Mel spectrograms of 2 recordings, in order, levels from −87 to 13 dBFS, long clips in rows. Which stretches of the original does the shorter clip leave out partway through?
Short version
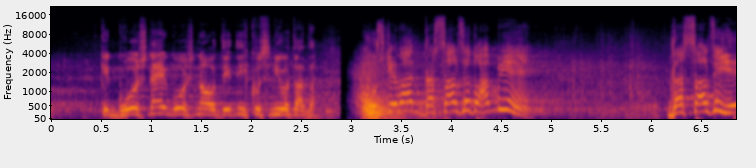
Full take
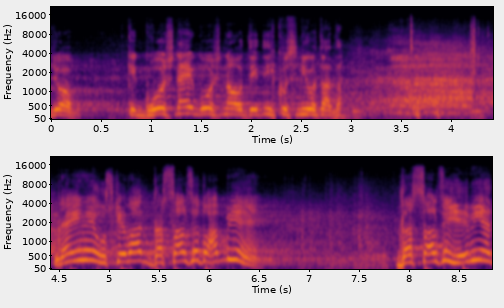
0:03.4-0:04.8

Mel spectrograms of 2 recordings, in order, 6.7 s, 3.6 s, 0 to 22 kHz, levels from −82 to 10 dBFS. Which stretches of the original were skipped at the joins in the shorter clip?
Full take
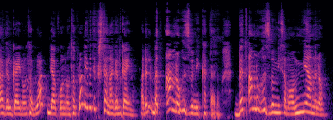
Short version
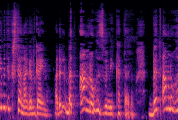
none

